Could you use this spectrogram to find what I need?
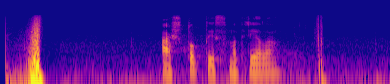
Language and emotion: Russian, neutral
